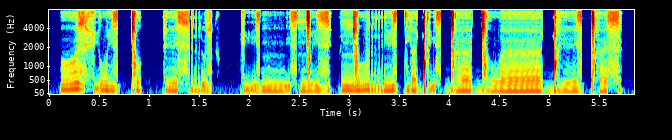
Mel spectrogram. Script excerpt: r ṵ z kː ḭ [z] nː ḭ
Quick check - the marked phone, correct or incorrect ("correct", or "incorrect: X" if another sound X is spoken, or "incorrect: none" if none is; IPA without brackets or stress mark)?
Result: correct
